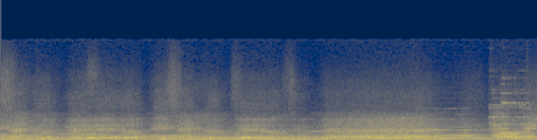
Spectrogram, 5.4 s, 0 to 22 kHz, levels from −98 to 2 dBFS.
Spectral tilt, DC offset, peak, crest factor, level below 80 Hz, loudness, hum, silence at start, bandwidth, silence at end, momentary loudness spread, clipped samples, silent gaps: -5.5 dB/octave; under 0.1%; -6 dBFS; 16 dB; -40 dBFS; -22 LUFS; none; 0 s; 15 kHz; 0 s; 5 LU; under 0.1%; none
